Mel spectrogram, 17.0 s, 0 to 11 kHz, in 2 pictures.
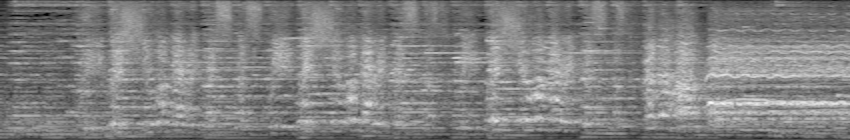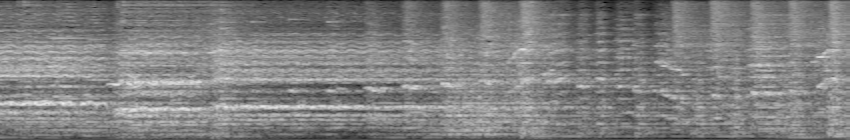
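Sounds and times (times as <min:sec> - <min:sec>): voices singing long held notes: 0:00.8 - 0:13.9.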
